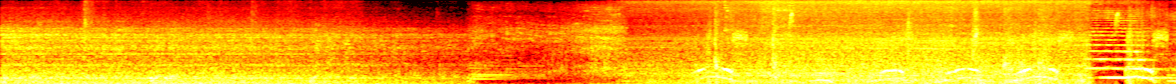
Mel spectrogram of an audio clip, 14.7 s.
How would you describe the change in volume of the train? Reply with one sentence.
The volume of the train goes down, then up.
